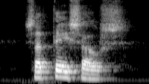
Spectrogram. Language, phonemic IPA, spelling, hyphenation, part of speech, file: Dutch, /saːˈteːˌsɑu̯s/, satésaus, sa‧té‧saus, noun, Nl-satésaus.ogg
- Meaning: satay sauce, peanut sauce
